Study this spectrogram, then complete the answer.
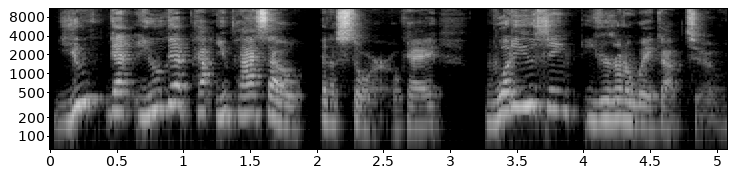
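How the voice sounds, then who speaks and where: Animated rambling storyteller, mid-pitched voice. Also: moderate pace. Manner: animated, swings between loud emphatic bursts and low murmurs; rambling with frequent "like" and restarts. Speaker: retail store manager telling a story. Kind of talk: storytime vlog.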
